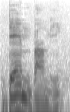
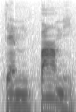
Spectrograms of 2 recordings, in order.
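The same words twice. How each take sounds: First: The stress is on the first syllable. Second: The stress is on the second syllable. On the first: The speaker calls it wrong. "Instead of being dębami" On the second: The speaker calls it right. "It's now jumped onto the second syllable"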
